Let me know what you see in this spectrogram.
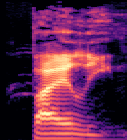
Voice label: "baainihn", cantonese

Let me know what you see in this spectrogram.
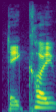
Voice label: "deihkeui", cantonese

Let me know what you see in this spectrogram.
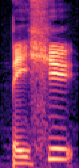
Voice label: "beihsyu", cantonese

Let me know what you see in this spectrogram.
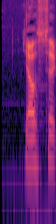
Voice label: "yau sik", Cantonese

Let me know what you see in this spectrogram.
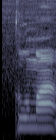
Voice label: "guma", Cantonese

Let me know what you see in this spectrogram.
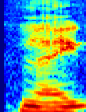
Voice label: "nei", pingyam

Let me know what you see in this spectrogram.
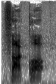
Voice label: "faatgwok", cantonese

